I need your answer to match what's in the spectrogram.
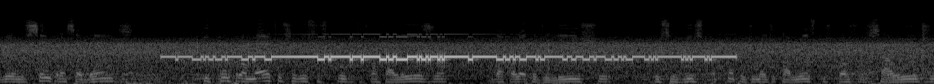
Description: RTTY (45.45 baud, 170 Hz shift), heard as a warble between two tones, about 1280 Hz centre, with radio static and fading. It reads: NMNK TDXV ABIN ZRYX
